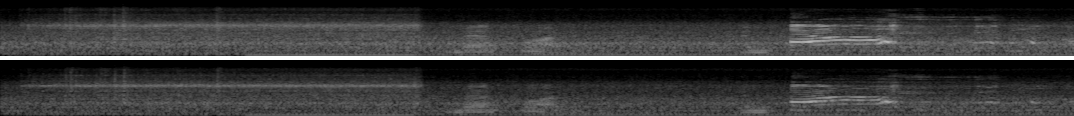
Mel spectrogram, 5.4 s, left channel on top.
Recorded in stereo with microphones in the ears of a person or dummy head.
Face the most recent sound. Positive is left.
turn(degrees=60)  # may be behind; listen again after turning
